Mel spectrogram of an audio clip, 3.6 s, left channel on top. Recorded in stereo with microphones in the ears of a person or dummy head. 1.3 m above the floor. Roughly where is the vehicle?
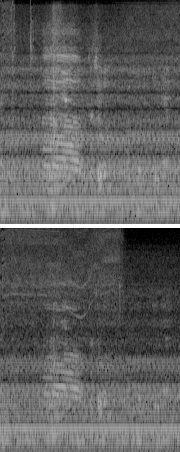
Left.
